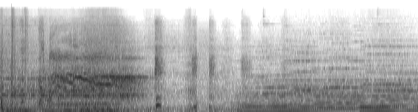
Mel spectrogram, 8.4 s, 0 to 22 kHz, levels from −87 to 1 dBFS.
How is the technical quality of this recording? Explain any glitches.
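There is one glitch, a call audio freeze, from 3.91 s to 4.20 s. The sound stalls and, instead of dropping to silence, the last moment is stretched into a fading buzz for about 260 ms before the audio resumes exactly where it left off. Nothing is lost; the rest of the clip simply runs about 260 ms late. The likely cause is delayed packets emptying the receiver's jitter buffer, with concealment filling the wait.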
